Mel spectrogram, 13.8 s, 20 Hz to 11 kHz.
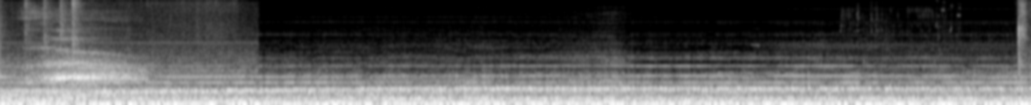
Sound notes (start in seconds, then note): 0.0 Jack sighs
